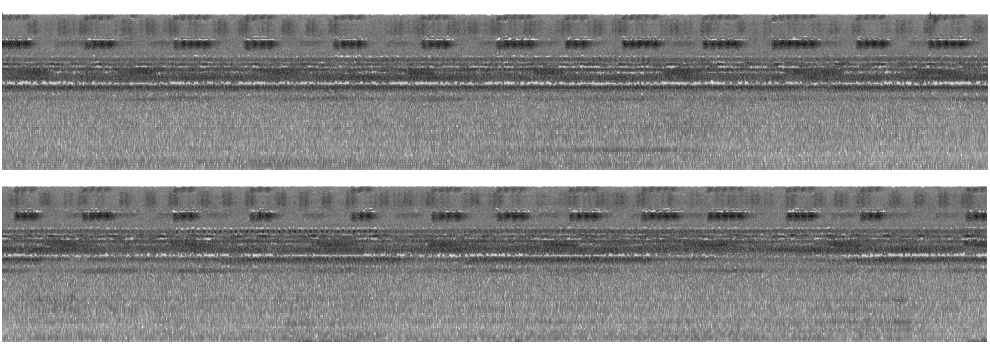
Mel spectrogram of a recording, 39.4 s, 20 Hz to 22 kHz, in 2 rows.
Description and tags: Costa Rica 1 Insects
ambiance, costa-rica, field-recording, insects, summer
